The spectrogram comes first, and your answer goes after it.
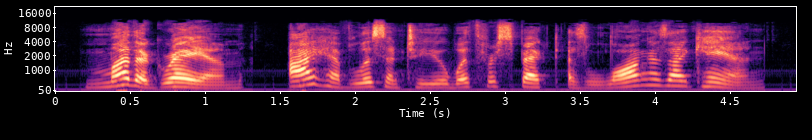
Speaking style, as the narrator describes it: I exclaimed

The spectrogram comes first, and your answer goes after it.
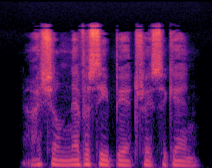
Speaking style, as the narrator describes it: he whispered

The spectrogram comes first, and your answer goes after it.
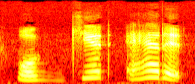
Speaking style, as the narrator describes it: he begged

